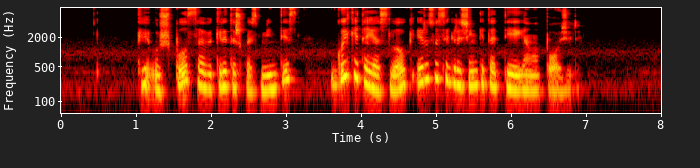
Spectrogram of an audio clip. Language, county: Lithuanian, Vilnius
